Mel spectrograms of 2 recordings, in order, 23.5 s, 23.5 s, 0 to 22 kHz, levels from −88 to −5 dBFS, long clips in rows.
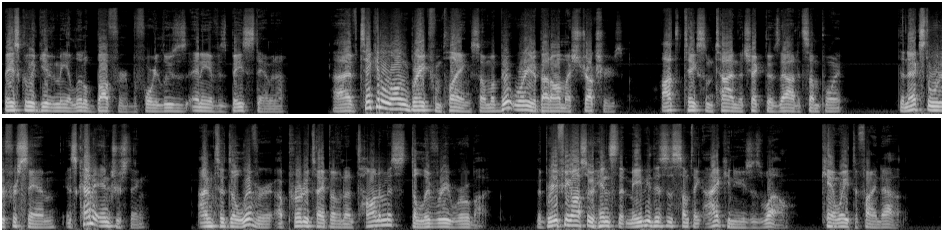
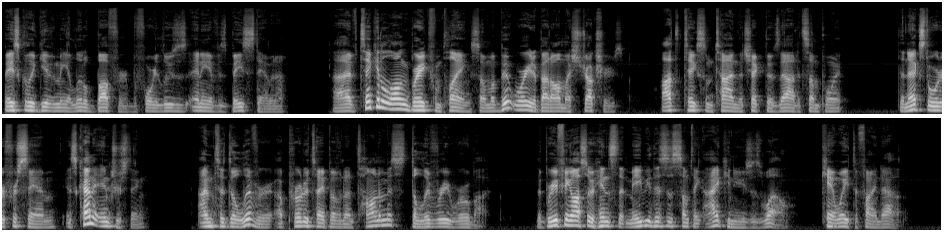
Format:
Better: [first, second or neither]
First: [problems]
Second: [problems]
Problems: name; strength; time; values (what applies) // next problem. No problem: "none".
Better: second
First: distortion; heavy; 8% of the sound clipped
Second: none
